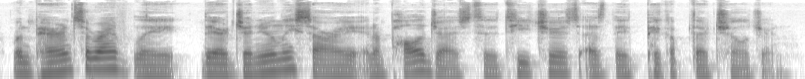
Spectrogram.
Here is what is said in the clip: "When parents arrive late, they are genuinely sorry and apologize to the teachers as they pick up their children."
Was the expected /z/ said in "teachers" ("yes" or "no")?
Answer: yes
